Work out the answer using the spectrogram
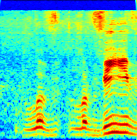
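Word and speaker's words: Львів: I'm heading to tonight l'viv l'viv is how you say it in Ukrainian but in Russian it's a little likewise with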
